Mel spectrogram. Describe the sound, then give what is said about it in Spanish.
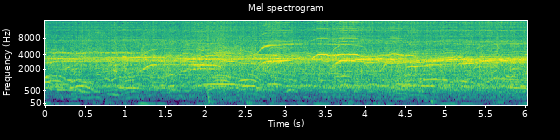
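A packed bullring crowd in Écija clamors loudly and continuously, demanding an ear trophy for bullfighter Borja Jiménez, countless overlapping shouts and whistles merging into a steady roar that never lets up for the whole stretch. “Y ahora hay petición, fuerte petición para Borja Jiménez que de cortar trofeo saldrá por la puerta grande de Écija.”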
